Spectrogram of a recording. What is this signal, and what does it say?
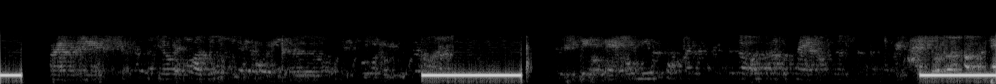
Ringback tone (Europe, 425 Hz), with speech.
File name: out- -2009- - - .14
